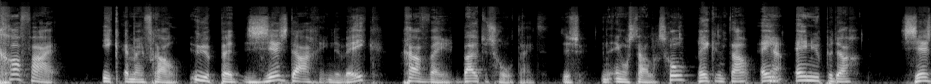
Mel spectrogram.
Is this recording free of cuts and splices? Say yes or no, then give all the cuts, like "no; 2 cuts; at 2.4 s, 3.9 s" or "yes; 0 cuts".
no; 3 cuts; at 1.9 s, 2.4 s, 4.5 s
